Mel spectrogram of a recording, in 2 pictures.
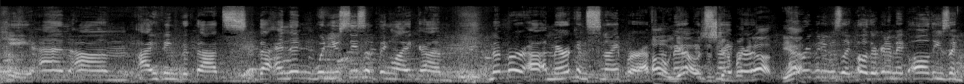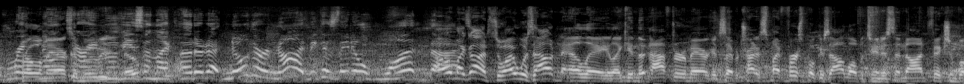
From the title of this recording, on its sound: Battleground LIVE from CPAC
